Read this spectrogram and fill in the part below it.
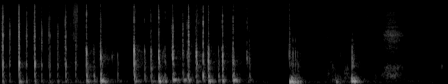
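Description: Quick bursts of close computer keyboard typing, a run of rapid key taps, a short pause, then a few scattered final keystrokes fading out.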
